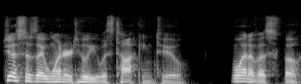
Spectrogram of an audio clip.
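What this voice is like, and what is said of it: Usual voice. Nothing is said of it.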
